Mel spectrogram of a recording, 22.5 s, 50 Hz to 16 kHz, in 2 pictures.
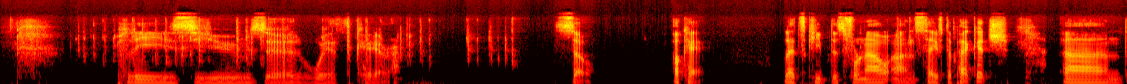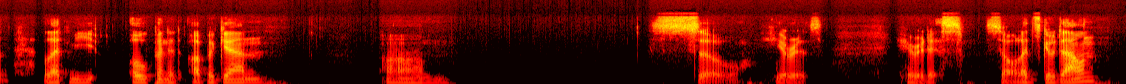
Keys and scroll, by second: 0.5-5.5 typing, 8.9 ctrl+s.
